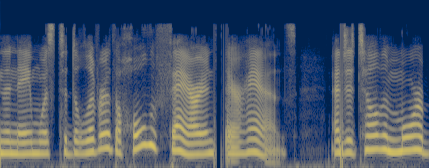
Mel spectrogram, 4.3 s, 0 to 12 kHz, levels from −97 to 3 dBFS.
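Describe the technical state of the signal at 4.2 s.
At 4.2 s the speech is intact, with no fault present, and it is carried through the mSBC Bluetooth headset codec, band-limited at about 8 kHz.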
